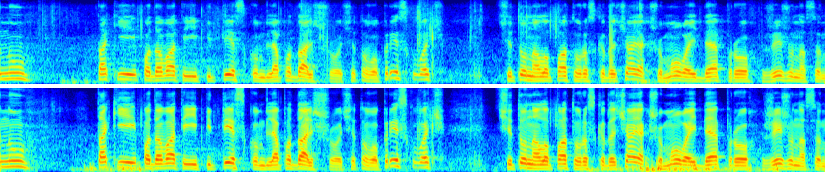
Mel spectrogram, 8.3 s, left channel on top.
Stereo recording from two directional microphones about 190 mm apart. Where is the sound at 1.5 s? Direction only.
20° right (ahead or behind).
